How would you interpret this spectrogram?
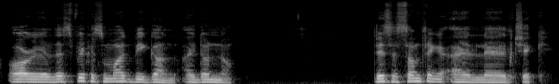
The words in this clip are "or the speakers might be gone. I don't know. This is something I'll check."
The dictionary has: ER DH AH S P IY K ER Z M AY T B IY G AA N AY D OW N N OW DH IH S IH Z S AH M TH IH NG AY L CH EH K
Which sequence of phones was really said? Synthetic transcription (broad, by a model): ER DH AH S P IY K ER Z M AY T B IY G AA N AY D OW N N OW DH IH S IH Z S AH M TH IH NG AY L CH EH K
